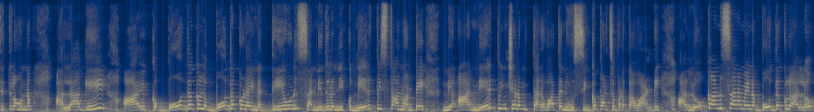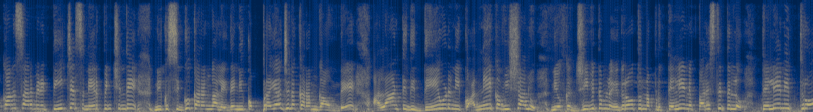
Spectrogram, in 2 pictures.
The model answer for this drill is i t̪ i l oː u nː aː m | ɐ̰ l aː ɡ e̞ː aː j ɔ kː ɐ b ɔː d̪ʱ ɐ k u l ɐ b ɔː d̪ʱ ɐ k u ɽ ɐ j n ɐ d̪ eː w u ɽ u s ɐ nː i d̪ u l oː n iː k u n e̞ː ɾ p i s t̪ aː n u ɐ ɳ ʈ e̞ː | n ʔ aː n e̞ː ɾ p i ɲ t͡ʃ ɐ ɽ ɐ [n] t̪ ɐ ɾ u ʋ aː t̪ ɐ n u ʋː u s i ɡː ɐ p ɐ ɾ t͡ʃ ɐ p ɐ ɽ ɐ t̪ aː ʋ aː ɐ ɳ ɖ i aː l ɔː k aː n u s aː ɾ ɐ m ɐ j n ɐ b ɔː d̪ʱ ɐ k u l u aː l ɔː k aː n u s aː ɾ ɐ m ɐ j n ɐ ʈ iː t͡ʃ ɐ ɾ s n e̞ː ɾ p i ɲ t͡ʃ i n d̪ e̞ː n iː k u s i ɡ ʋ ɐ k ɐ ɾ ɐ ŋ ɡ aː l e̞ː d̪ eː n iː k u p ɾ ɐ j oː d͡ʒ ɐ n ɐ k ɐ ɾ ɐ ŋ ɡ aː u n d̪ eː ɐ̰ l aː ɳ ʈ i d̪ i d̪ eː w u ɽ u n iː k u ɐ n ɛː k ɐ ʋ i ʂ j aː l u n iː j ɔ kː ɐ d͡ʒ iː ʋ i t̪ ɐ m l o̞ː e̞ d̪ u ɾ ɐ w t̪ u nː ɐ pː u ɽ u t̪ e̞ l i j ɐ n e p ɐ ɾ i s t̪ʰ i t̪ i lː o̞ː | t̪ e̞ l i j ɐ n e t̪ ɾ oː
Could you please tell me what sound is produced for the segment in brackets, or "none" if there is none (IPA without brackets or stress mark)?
m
